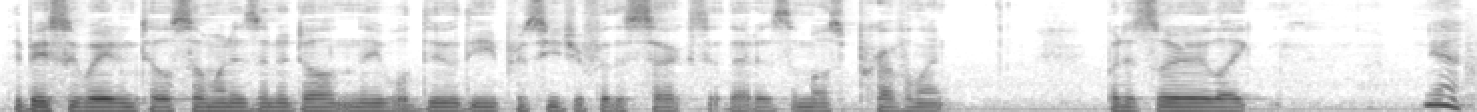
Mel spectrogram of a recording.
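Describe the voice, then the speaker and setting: A man's voice: lowish voice, completely flat delivery, fast talker, mellow, a little hiss or hum. A man doing casual reaction commentary as a streamer, talking bluntly and swearing often. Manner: blunt, profane ranting with frequent swearing.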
